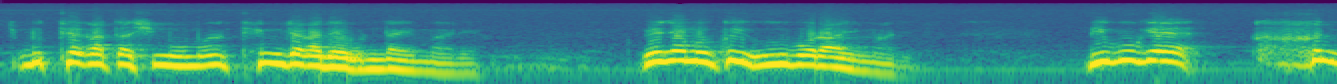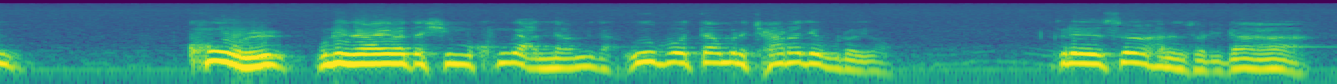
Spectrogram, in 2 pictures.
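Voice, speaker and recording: Husky high-voiced monk. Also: male voice, dull audio. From Gyeongsang region, Korea. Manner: conversational, often tags rhetorical questions to the listeners. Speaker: Buddhist monk lecturer. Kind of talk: sermon.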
